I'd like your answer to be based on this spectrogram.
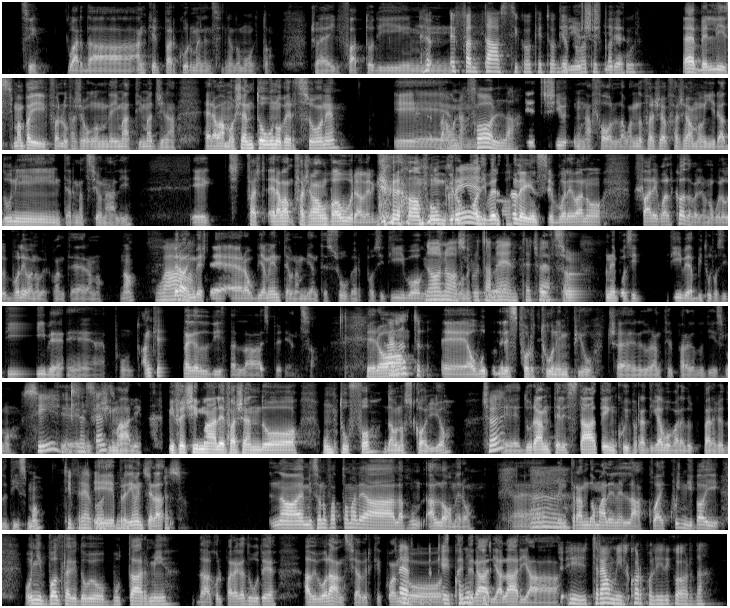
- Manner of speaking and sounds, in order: static; chuckle; background speech; drawn out: "ehm"; other background noise; laughing while speaking: "perché eravamo un gruppo"; tapping; distorted speech; drawn out: "Ah"; "perché" said as "pecché"
- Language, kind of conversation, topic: Italian, unstructured, Quanto è importante fare esercizio fisico regolarmente?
